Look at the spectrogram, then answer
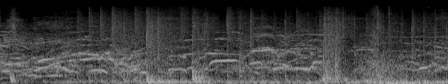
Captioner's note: people screaming, fireworks exploding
